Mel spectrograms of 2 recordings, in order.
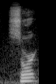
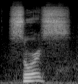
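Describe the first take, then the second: First: It ends abruptly with a hard k sound. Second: It ends softly, stretched to one and a half syllables. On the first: "Sork has that hard cut, stops" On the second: "It's not quite two syllables, but it's like one and a half"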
